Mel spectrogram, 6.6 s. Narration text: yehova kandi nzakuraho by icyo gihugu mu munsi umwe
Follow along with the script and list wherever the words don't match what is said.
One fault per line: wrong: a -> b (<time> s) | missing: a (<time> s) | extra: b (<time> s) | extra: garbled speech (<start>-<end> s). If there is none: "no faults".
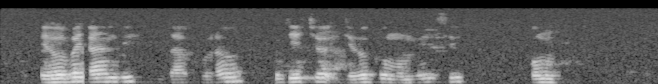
no faults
